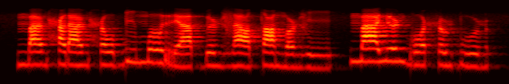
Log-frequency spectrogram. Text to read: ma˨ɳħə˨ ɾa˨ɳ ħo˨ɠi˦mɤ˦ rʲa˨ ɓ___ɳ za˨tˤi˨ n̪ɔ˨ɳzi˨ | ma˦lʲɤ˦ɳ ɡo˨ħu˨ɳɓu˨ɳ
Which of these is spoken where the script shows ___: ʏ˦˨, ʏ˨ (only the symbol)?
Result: ʏ˨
